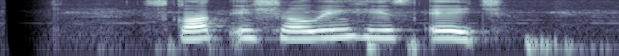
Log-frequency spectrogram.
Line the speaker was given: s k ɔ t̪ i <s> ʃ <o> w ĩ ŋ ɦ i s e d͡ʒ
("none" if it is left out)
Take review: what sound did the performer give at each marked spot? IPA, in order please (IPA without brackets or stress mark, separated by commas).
s, o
